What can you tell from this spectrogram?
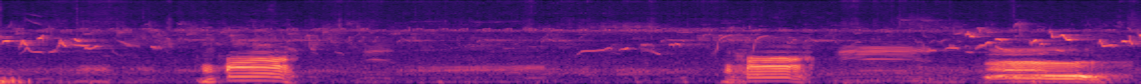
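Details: Cows in a herd of dozens moving toward green pasture give three short, separate moos spaced several seconds apart, with steady bird chirps and twitters filling the gaps.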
